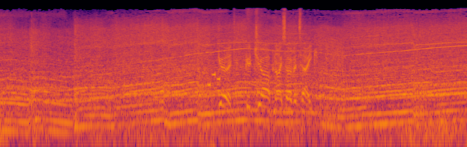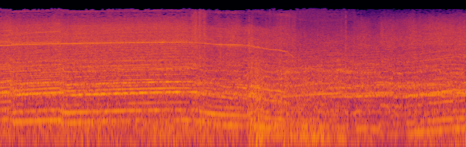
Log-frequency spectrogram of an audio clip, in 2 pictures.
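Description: A racing car engine screams close by, rising and falling in pitch as it shifts gears.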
